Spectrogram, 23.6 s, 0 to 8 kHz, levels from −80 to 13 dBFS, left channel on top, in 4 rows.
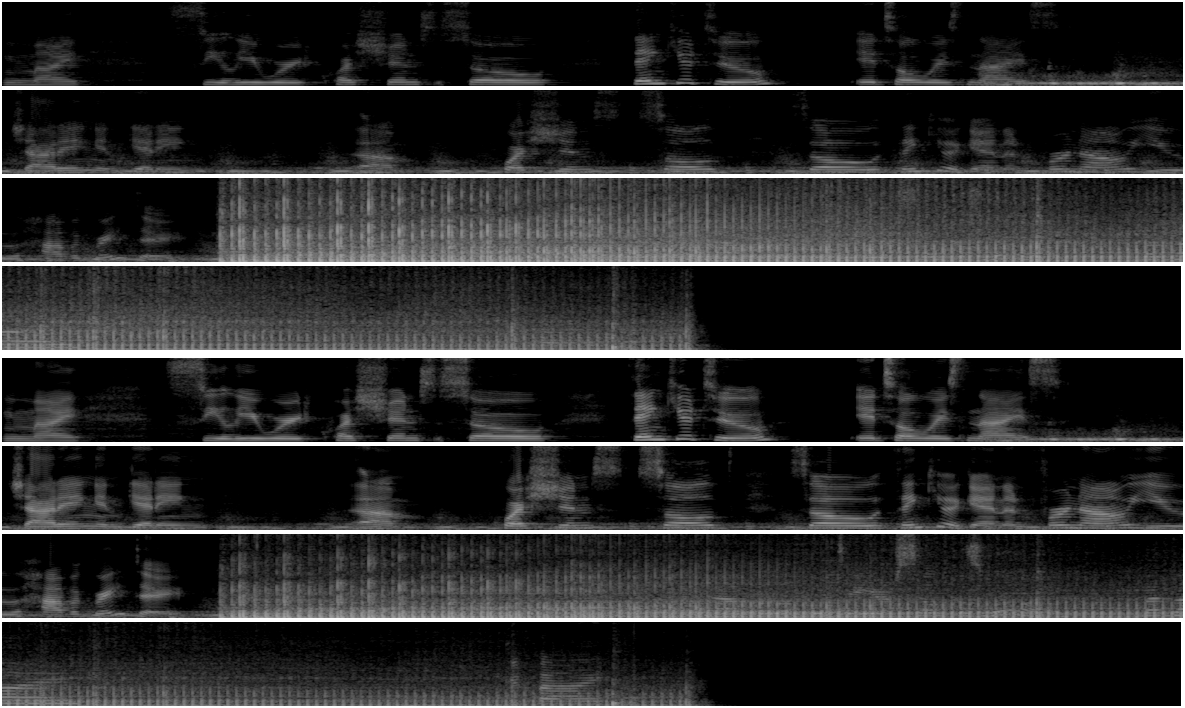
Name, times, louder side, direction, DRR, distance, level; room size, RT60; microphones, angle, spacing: voice 1, 0.0-3.9 4.3-5.3 6.0-7.0 7.6-8.0 8.4-9.5 9.9-12.7 13.1-13.2 20.2-21.1, right 6 dB, 45° right, 0.4 m, -39 dB
sound 1, 4.8-15.5, left 2 dB, 30° left, 1.0 m, -45 dB
sound 2, 12.9-21.2, left 4 dB, 45° left, 0.5 m, -29 dB
voice 2, 15.3-17.2 17.5-18.1, right 2 dB, 15° right, 0.8 m, -40 dB
14.0 x 6.3 x 2.8 m
head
